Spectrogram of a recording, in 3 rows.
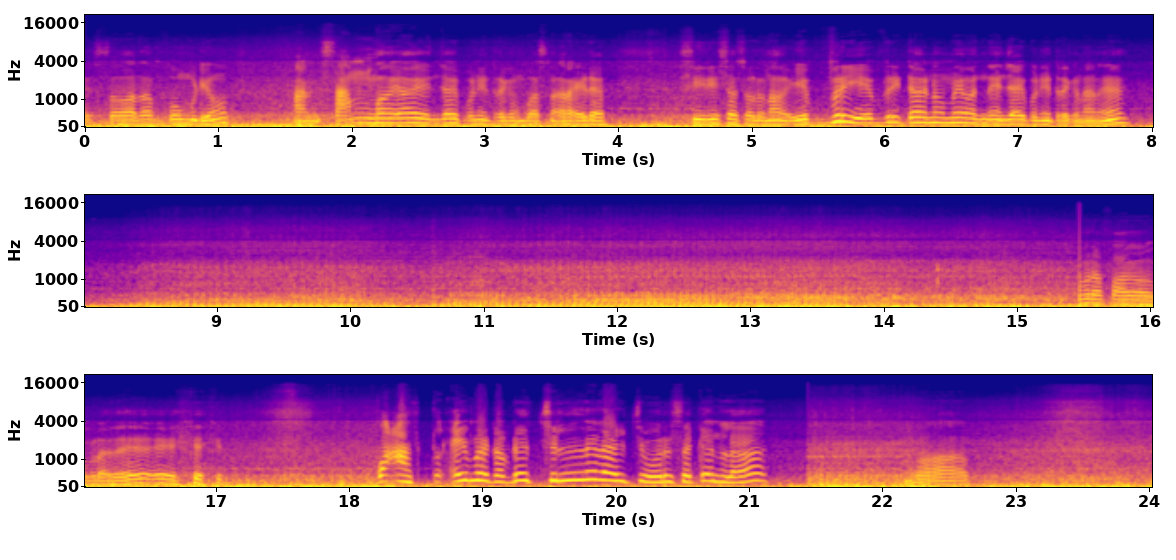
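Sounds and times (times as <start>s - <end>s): motorcycle engine running: 8.1s - 15.4s, 21.4s - 24.0s.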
